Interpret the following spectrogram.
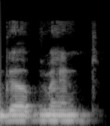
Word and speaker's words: government: Every country has one government. You're talking about the government. By the way, N is silent. N is so it is the government. The government. Yeah. It is not government.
